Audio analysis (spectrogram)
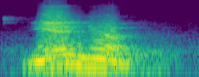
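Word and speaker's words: Nien Nunb: Nienyo. And that is how you pronounce it.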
